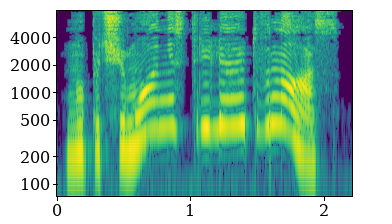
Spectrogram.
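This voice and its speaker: A woman's voice: fairly high pitch, big pitch swings, normal speed, dry recording, voice pushed up. A woman voicing a frightened, indignant little schoolgirl in a storybook.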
